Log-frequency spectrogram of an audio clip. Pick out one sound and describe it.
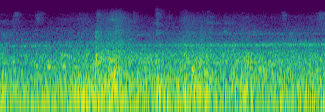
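A passing train roars by close alongside.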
